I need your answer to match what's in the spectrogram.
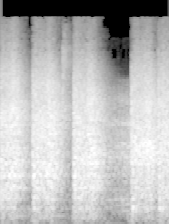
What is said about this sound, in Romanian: Atențiune, ochiți, prieteni. Atențiune, foc! Trebuie să ne deschidem calea spre corturi. Foc, prieteni!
